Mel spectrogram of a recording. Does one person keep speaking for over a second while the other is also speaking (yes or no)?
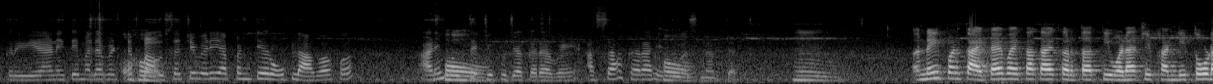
no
